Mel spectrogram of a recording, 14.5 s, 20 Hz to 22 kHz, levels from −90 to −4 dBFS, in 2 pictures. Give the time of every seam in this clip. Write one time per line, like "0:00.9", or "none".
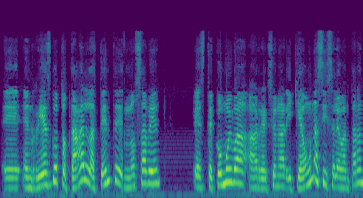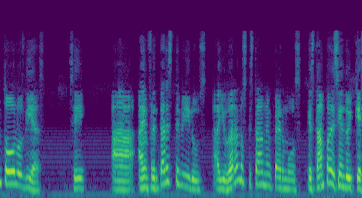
0:02.4
0:13.3

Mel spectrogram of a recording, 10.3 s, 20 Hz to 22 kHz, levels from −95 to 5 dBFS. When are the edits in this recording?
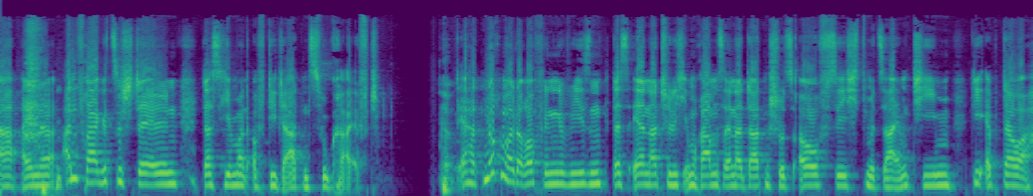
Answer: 0:04.5

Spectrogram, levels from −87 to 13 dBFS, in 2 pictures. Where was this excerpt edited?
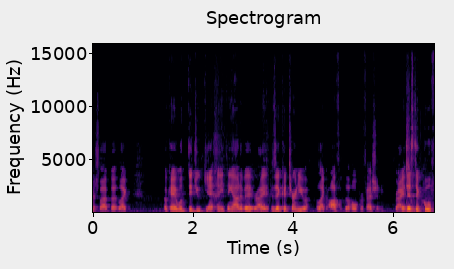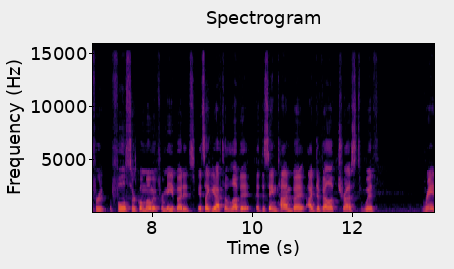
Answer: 0:03.5
0:06.2
0:08.8

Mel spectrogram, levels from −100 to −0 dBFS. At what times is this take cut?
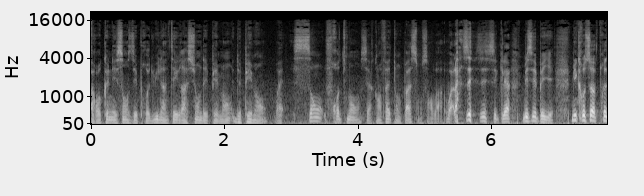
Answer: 0:02.1

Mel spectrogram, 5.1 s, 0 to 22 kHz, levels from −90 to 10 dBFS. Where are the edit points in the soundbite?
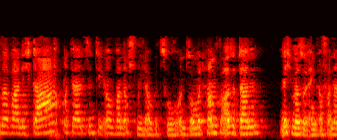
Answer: none

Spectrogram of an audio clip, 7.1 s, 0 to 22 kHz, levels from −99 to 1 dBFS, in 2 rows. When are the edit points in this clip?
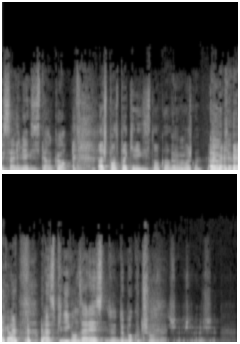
0:02.8
0:06.0

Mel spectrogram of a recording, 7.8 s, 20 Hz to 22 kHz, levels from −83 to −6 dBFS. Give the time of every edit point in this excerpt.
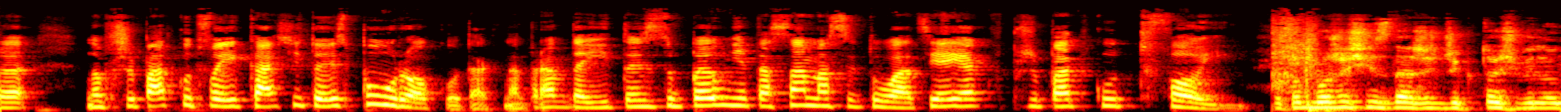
0:06.4

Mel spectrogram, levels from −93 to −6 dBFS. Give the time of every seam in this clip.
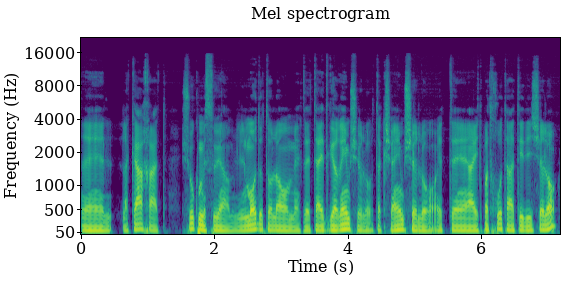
0:03.3

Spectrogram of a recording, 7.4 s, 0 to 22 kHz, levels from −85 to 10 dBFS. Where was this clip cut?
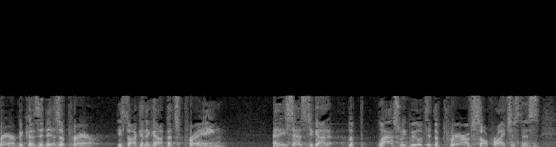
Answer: none

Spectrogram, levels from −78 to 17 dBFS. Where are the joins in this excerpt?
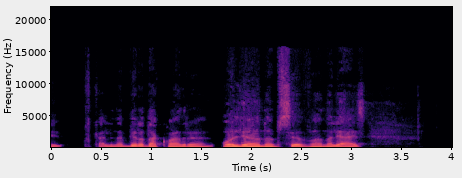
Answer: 0:01.6

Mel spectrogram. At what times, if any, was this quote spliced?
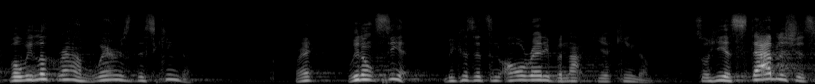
none

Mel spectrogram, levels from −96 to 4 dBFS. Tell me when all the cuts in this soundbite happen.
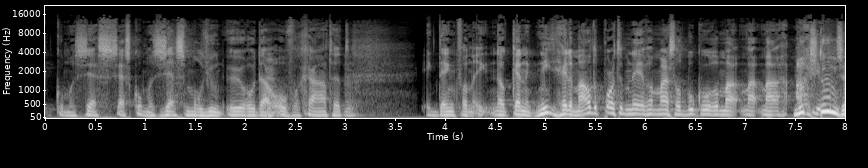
none

